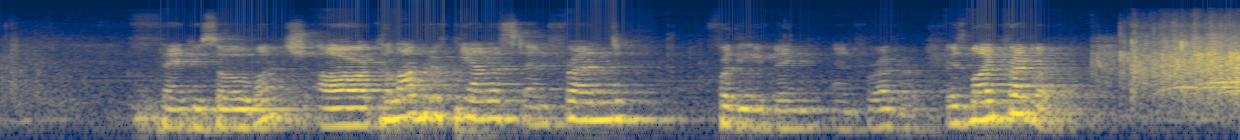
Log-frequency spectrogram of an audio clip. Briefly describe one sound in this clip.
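A man speaks with animation into a microphone in a large hall.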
